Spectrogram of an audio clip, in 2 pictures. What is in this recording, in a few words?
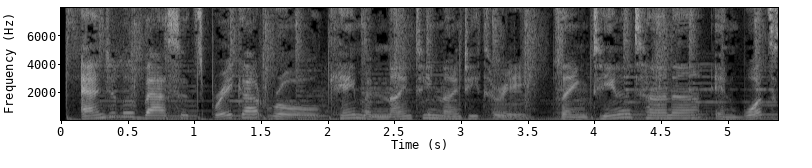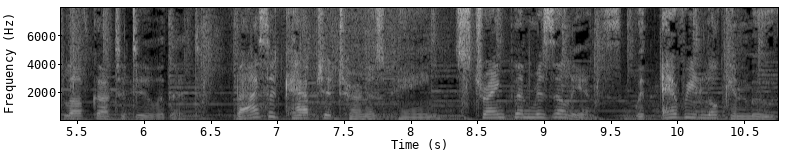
Narration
